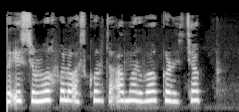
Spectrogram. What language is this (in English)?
Pashto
